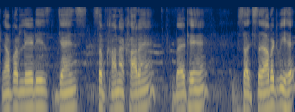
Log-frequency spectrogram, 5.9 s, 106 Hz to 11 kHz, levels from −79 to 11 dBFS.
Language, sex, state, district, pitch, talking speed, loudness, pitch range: Hindi, male, Uttar Pradesh, Budaun, 125 Hz, 150 wpm, -18 LUFS, 115-135 Hz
